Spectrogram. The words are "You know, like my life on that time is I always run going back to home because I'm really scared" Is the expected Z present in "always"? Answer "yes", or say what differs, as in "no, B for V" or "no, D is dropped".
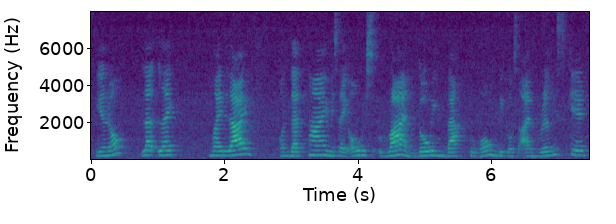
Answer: no, S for Z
